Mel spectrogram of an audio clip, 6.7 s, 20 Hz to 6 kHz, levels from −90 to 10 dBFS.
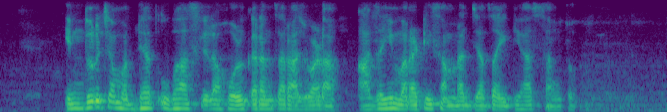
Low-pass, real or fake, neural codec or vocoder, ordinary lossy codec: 5.4 kHz; fake; codec, 16 kHz in and 24 kHz out, 2.2 kbps, FireRedTTS-2 codec; Opus, 32 kbps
